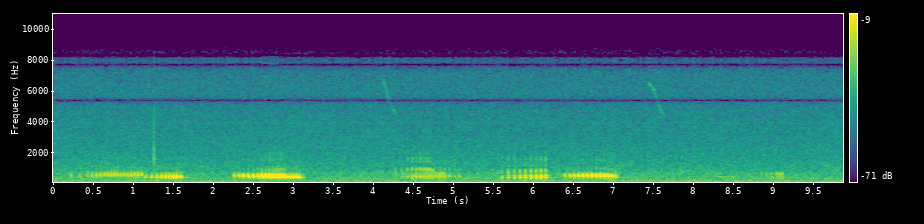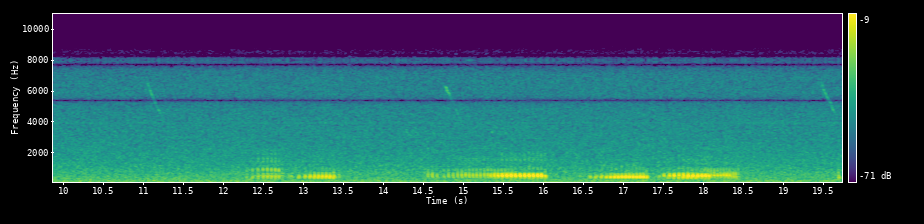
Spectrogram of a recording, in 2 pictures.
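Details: Frogs in Cork, Ireland, spawning in a flooded cattle grid and sitting on their spawn, give low purring croaks in short pulsed bursts, about ten scattered groups over twenty seconds with quiet gaps between.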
